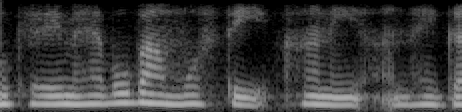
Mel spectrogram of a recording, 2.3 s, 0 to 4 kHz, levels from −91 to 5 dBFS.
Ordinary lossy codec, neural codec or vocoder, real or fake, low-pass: none; codec, 24 kHz, 0.5 kbps, DualCodec; fake; 3.6 kHz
